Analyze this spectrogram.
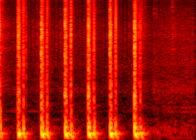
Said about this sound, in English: Open up, Red Boy! The monkey pounded on the cave door.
